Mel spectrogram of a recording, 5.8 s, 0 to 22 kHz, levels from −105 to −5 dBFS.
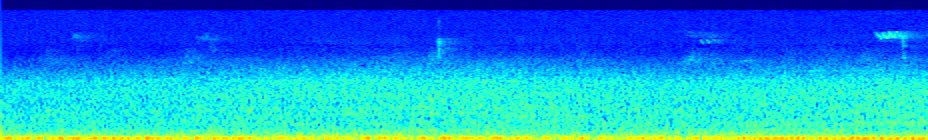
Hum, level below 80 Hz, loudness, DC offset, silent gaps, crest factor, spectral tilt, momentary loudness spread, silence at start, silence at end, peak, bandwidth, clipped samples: none; -42 dBFS; -43 LUFS; under 0.1%; none; 12 dB; -6.5 dB/octave; 3 LU; 0 s; 0 s; -26 dBFS; 16.5 kHz; under 0.1%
